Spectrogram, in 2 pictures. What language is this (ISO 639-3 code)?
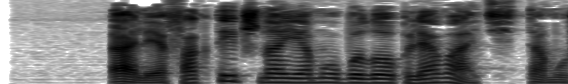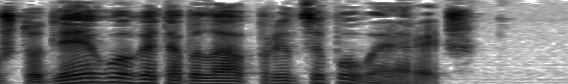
bel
